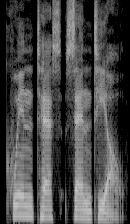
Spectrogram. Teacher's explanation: this word has four syllables with the stress on the third syllable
